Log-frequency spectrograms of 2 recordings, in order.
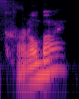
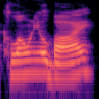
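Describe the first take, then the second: First: "Colonel" said like "kernel"; "Colonel" in two syllables, with an r sound; correct Colonel By. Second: "Colonial" said in full as co-LO-nee-al; "Colonial" sounded out with four syllables; mispronounced Colonel. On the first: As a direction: say "Colonel By" as KER-nel By. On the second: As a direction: say "Colonial By" as if it were the real name. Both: Retold or imitated. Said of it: "You mean Colonel By".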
